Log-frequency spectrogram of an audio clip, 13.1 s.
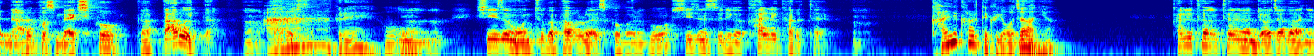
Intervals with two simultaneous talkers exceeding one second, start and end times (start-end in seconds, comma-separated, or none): none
